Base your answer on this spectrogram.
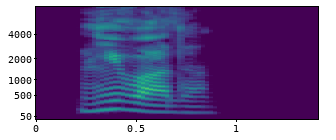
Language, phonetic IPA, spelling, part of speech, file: Russian, [nʲɪˈvadə], Невада, proper noun, Ru-Невада.ogg
- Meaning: Nevada (a state in the western United States)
